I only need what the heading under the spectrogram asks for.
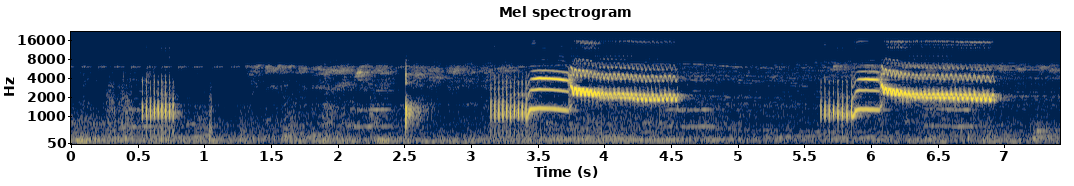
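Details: Asian pied starling in full vigorous song, meant to prompt sick, silent or stressed starlings to answer: two phrases, each a harsh buzzy rasp followed by a loud ringing whistle sliding slowly downward, with softer chatter between.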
